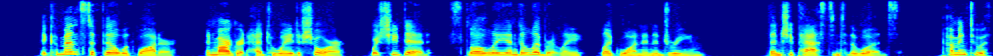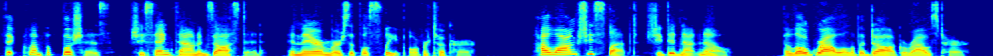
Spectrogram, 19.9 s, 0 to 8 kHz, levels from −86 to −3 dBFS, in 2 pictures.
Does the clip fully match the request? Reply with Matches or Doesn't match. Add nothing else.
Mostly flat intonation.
Doesn't match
